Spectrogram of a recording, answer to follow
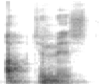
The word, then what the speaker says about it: optimist: Three, optimist. Optimist. That will be the first syllable is taking the stress.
